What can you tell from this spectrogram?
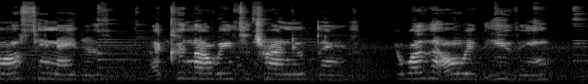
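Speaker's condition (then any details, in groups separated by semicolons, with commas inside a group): Cerebral palsy; from birth, wheelchair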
